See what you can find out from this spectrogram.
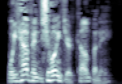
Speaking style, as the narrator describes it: he blurts

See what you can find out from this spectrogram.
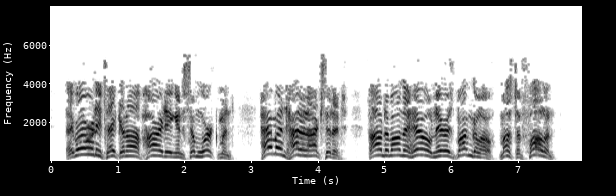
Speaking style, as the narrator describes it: Muldoon shouted

